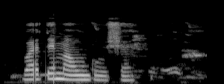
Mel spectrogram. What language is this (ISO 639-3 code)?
rof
